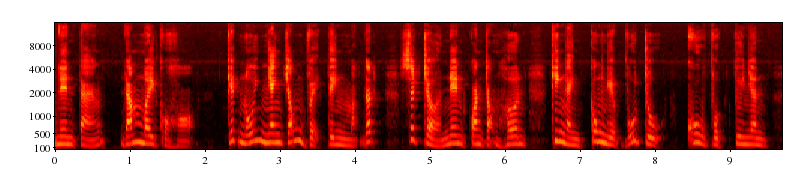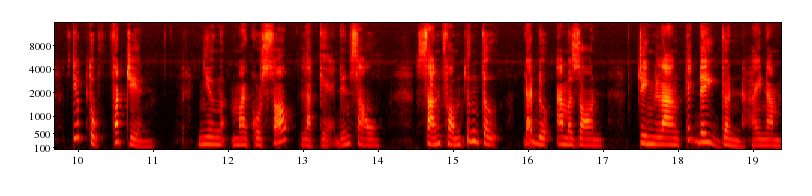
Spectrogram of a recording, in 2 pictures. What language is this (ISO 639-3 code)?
vie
